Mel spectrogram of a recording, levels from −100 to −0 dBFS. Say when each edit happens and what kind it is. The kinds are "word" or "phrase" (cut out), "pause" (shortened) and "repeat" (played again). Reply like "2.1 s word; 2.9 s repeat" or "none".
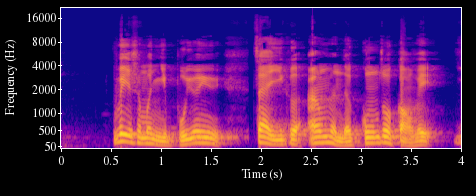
1.9 s pause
